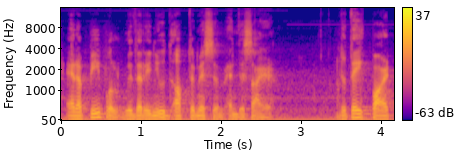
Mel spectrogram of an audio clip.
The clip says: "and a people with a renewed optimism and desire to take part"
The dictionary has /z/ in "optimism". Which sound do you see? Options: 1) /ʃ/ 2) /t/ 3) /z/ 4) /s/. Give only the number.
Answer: 4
